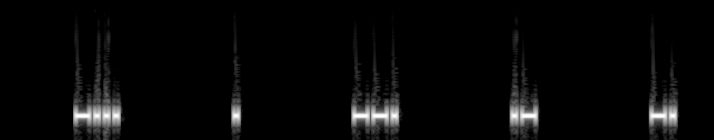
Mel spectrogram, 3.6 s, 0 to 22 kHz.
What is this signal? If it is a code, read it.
Morse code, heard as a keyed tone, about 48 wpm, spaced as for 14 wpm, 690 Hz. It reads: BEGAN
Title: 8x Character Spacing - Top 300 Words - 50wpm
